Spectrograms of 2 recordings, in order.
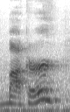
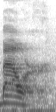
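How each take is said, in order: First: It has a hard consonant in the middle. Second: It rhymes with power, with no middle consonant. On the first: The speaker calls it right. "it is actually pronounced Bacher" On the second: The speaker calls it wrong. "I pronounced it Bauer"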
